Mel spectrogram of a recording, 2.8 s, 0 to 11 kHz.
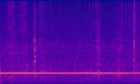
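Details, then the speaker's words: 1981 Realistic STA-2250 receiver with speakers and a tone source: steady test tone with background hiss and scratchy crackle bursts breaking through; very dirty controls. "very dirty controls phonal stage you can hear the hiss the background hiss but some signal bleeding through"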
